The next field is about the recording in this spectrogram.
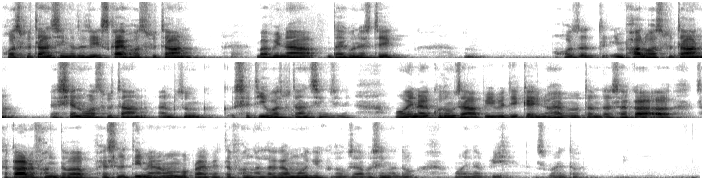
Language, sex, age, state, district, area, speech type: Manipuri, male, 18-30, Manipur, Imphal West, rural, spontaneous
